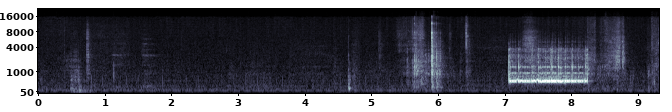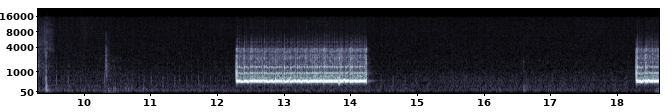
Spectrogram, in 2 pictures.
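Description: A telephone on a call rings in two long, loud bursts, each lasting about two seconds, with a pause between them and the start of a third burst at the end. Brief clicks and handling noises come before the rings.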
